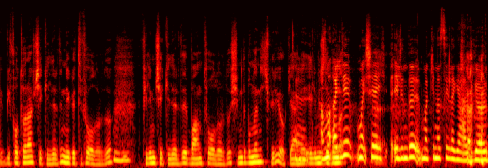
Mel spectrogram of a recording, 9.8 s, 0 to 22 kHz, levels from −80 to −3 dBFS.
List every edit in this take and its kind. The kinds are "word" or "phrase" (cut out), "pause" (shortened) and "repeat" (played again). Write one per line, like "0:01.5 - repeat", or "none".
none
